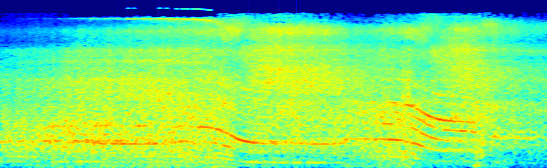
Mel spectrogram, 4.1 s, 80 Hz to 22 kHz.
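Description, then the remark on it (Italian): A Formula 1 race car engine from last year's season screams at high pitch, its tone sweeping down and up as it revs through gears, loud and continuous with no one speaking. “e per concludere in tristezza eh, delle Formula 1 dell'anno scorso.”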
